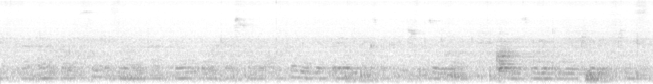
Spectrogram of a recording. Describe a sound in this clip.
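A man speaks calmly through a microphone in a large hall.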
